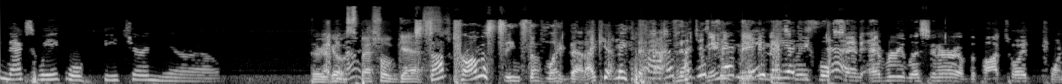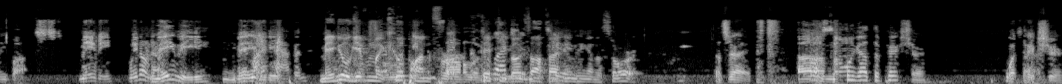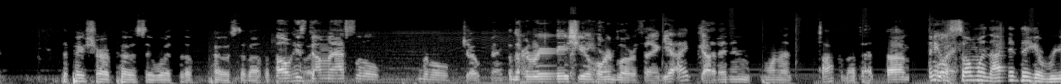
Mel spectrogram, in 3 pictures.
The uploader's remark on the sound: The Bad Audio One.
